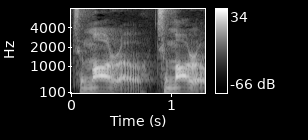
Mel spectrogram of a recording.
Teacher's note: vous avez votre apostrophe qui signifie que c'est cette deuxième syllabe qui est accentuée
